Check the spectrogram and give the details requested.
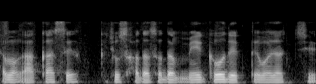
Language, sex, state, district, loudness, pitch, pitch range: Bengali, male, West Bengal, Paschim Medinipur, -19 LUFS, 105 Hz, 105-110 Hz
